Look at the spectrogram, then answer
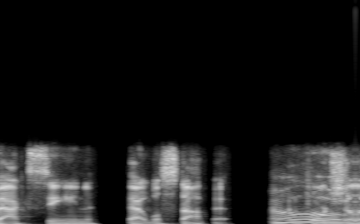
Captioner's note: laugh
